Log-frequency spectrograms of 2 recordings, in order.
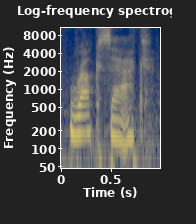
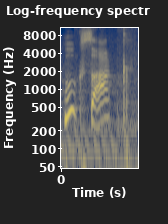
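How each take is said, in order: First: It is pronounced the English way. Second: It is pronounced the German way.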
